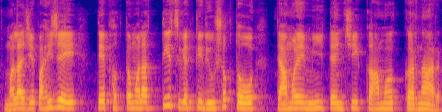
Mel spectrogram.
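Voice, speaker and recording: A man's voice: a little high, fairly even intonation, normal speed, a little mellow, lightly acted. A man voicing a sulky, defiant young woman who schemes in a retold TV serial.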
